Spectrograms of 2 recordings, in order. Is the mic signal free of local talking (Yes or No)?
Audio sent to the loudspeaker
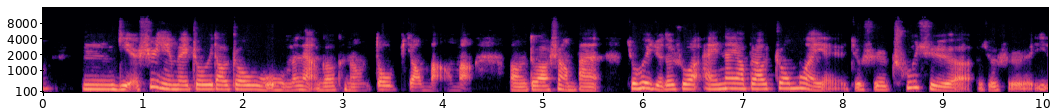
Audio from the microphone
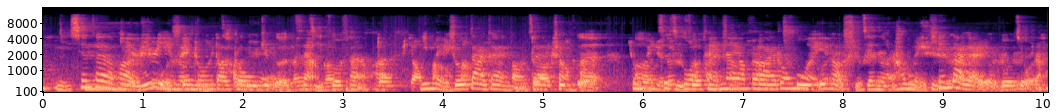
No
